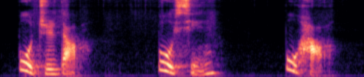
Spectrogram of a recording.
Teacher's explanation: When 不 is followed by a non-fourth tone, which are the first, second, and third tones, it's pronounced as the fourth tone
